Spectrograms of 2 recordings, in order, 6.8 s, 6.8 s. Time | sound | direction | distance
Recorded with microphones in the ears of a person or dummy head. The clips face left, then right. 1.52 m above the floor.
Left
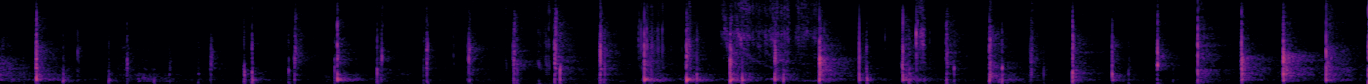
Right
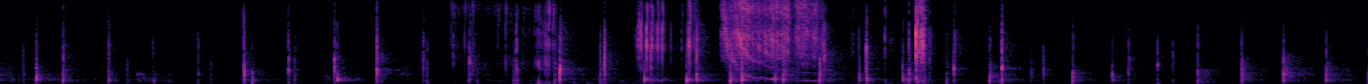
2.2 | tearing paper | 65° right (ahead or behind) | ?
3.6 | tape being pulled | 80° right | ?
